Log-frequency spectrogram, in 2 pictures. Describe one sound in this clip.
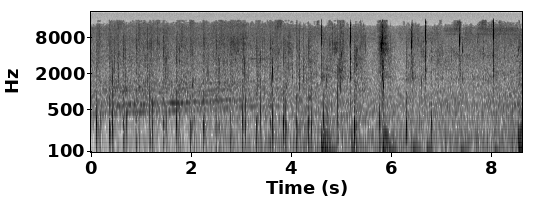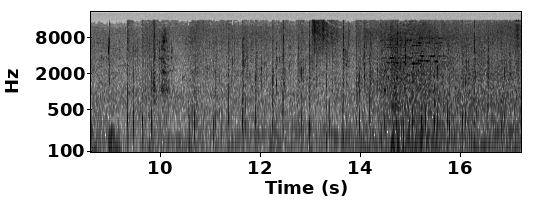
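Footsteps walk steadily on pavement.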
